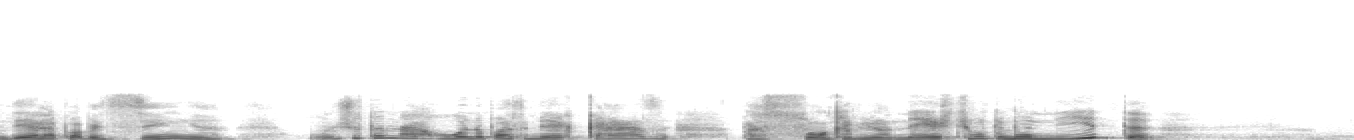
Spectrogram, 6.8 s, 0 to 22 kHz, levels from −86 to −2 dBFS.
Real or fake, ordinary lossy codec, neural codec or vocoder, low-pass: real; AAC, 48 kbps; none; 7.2 kHz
